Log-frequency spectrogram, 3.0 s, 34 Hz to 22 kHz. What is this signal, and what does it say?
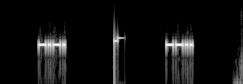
Morse code, heard as a keyed tone, about 40 wpm, 700 Hz. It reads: C Z
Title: Single Letter-Number - Rapid-Fire 40wpm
